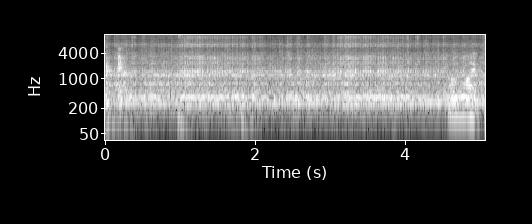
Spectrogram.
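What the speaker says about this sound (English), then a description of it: "See, it drills pretty easy and it goes right straight to" A drill boring into the case of an air-cooled VW Type 3 engine, a steady close whir with a constant pitched tone running throughout, rising in bursts near the start and end.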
